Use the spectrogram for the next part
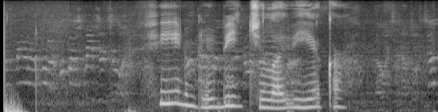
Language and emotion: Russian, sad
